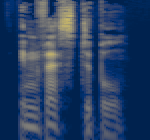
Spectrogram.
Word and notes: investible: British English

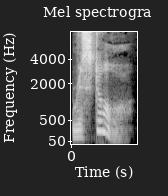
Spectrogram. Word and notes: restore: British English

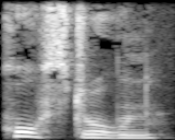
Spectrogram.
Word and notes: horse-drawn: British English

